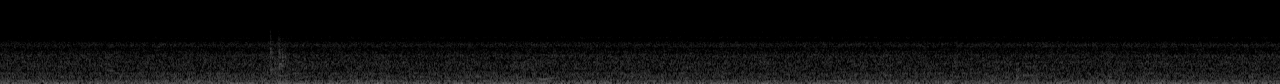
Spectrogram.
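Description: Faint steady hiss of room tone, with one short faint click about three seconds in.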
